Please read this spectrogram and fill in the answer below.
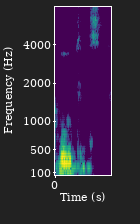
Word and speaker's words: Buddha: called foreign Buddha you need to you need to pronounce two D's One D is second one is huh I hear something like pee um foreign sometime speakers use putang Buddha there is a their pronunciation something right so we have to correctly understand Buddha or Subway once again I hear T I hear T sound you have to get rid of the T sound it is D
